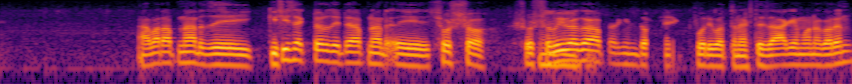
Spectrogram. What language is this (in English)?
Bangla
